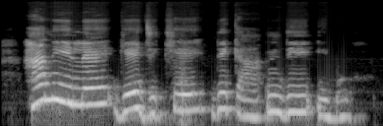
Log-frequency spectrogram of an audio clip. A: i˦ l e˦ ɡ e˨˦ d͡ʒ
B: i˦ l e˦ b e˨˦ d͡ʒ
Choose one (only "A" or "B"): A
